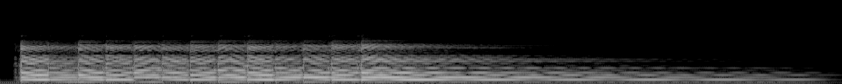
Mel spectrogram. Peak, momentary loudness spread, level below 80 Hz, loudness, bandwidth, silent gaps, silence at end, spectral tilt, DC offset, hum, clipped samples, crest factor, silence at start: -8 dBFS; 16 LU; -54 dBFS; -24 LUFS; 3.6 kHz; none; 0.25 s; -11.5 dB/octave; under 0.1%; none; under 0.1%; 16 dB; 0.15 s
